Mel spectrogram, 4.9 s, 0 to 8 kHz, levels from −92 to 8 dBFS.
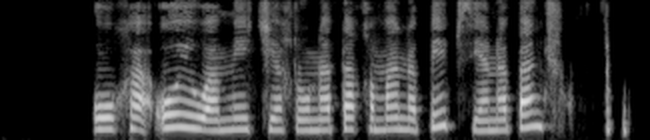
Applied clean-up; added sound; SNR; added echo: neural mask model Resemble Enhance denoiser.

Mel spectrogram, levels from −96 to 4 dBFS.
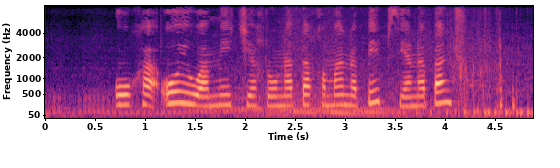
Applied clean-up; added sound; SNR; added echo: none; Engine starting / Motorcycle; 15 dB; none.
